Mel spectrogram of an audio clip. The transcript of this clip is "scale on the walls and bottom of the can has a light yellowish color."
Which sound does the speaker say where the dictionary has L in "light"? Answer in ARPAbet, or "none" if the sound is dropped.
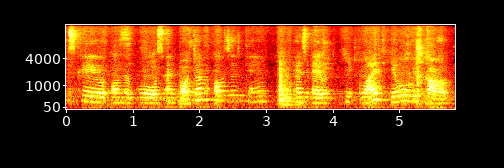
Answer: W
